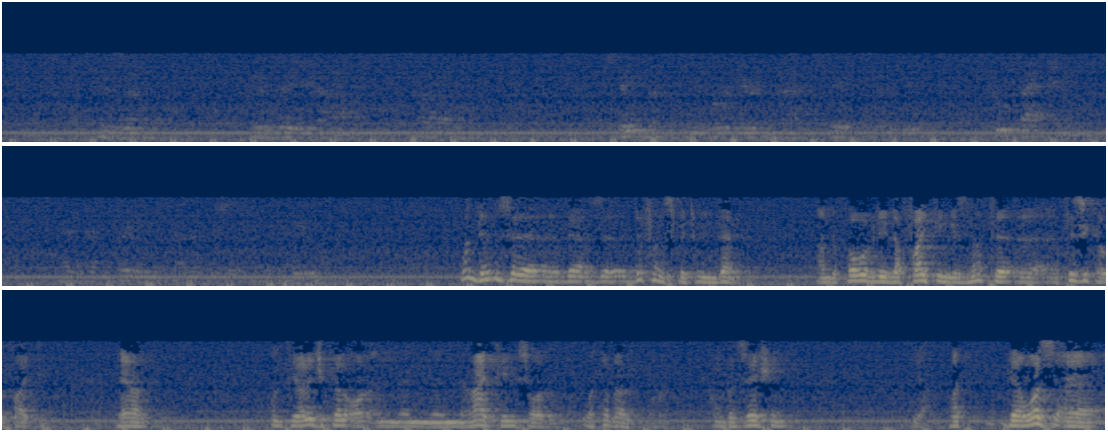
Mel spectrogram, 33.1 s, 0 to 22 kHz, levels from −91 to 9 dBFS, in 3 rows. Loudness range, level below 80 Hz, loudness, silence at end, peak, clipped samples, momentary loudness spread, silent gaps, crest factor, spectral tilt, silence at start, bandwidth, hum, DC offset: 14 LU; -52 dBFS; -37 LUFS; 0 s; -16 dBFS; under 0.1%; 18 LU; none; 22 dB; -6 dB/octave; 0 s; 5 kHz; 60 Hz at -55 dBFS; under 0.1%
